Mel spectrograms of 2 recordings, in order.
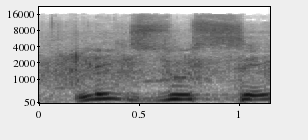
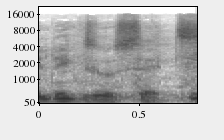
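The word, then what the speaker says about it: exocet: Ça s'écrit bien E-X-O-C-E-T. L'exocé, ou si vous voulez, l'exocète.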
